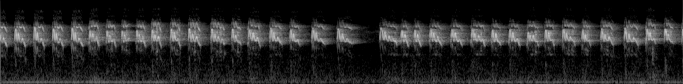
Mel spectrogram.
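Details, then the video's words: White-eye (pleci) singing a fast, high chatter of sharp chirps, about six a second, with one brief pause midway, over a faint low hum. "PANCINGAN PLECI MACET BUNYI JADI EMOSI DAN GACOR"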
